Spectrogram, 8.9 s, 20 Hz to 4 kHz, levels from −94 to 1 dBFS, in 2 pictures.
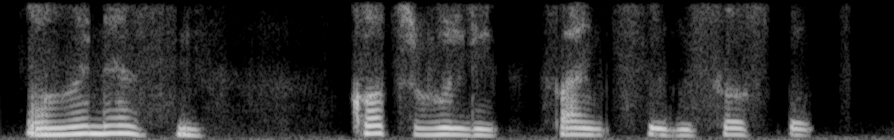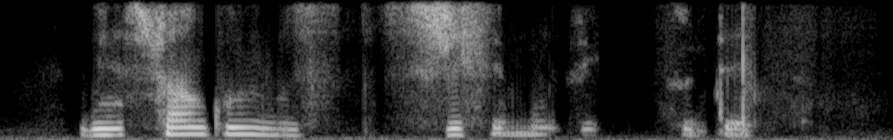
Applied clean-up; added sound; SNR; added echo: neural diffusion model UNIVERSE++.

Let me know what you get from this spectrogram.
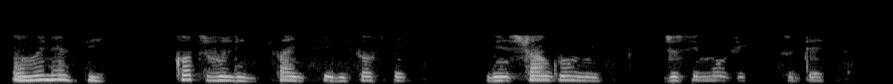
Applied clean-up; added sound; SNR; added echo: none; none; none; none.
